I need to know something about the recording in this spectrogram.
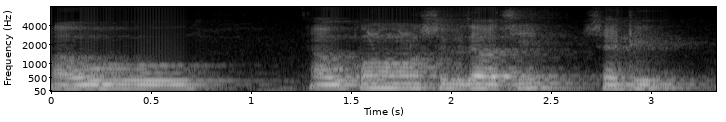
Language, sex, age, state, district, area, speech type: Odia, male, 18-30, Odisha, Boudh, rural, spontaneous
